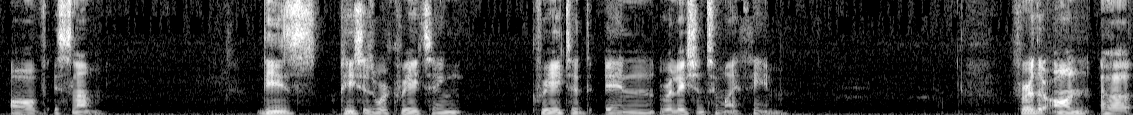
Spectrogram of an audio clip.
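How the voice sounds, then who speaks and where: Soft-spoken young man presenting art. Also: fairly low pitch. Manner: measured, with fillers and restarts. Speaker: fine art student. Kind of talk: reading a presentation.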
